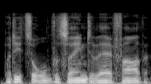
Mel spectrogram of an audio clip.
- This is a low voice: Yes, very low, 90 Hz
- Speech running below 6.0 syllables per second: No, 6.4 syllables/s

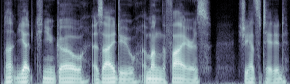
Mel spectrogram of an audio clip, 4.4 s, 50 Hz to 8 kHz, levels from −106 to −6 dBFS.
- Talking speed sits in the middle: Yes, average, 165 wpm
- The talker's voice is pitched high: No, very low, 90 Hz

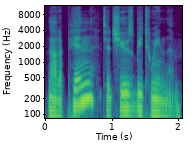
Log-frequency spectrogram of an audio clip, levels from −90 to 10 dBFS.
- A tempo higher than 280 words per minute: No, fast, 205 wpm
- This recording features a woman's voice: No, male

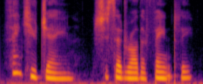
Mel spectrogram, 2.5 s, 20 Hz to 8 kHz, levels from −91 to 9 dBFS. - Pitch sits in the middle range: Yes, medium, 180 Hz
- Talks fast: No, average, 165 wpm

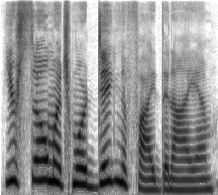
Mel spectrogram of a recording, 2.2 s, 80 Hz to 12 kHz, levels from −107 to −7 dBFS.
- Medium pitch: No, high, 245 Hz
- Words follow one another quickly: Yes, fast, 220 wpm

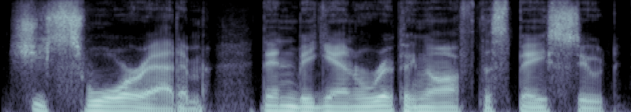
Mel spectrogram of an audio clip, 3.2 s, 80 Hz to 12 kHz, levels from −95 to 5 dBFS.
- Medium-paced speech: Yes, average, 190 wpm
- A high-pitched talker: No, low, 100 Hz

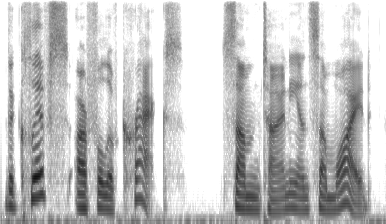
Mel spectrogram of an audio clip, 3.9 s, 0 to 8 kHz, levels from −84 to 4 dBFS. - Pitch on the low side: No, medium, 145 Hz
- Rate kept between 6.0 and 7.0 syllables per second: No, 4.0 syllables/s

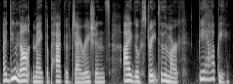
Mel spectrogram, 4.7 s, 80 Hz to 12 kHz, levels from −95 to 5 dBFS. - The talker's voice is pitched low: No, high, 210 Hz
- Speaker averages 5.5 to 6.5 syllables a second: No, 4.6 syllables/s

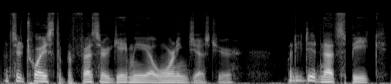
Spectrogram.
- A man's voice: Yes, male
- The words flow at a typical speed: No, fast, 230 wpm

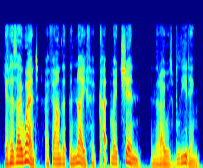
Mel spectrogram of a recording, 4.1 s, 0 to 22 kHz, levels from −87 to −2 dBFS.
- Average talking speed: No, fast, 265 wpm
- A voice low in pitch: Yes, low, 120 Hz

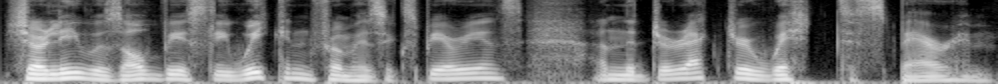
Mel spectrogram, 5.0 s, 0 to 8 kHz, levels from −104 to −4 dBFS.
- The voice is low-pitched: Yes, low, 115 Hz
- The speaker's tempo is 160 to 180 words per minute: Yes, average, 170 wpm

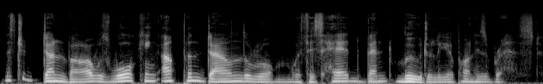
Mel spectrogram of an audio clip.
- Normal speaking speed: Yes, average, 190 wpm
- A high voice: No, low, 130 Hz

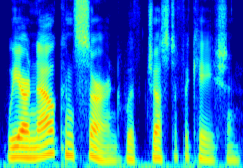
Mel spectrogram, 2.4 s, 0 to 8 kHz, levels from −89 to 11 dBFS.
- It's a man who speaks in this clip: Yes, male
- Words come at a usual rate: Yes, average, 150 wpm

